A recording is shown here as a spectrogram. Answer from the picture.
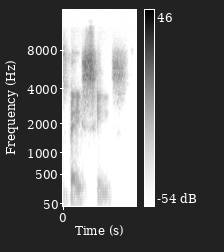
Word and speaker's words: bases: We change the vowel to the tense vowel E, and the final sound is voiced. So crisis, singular, crises. in the plural. The stress doesn't change, okay? It's still cry, stress syllable. But just to emphasize second syllable, it's sees, sees. So crises, analysis, analyses, parentheses, parentheses, basis, bases, okay? And another video from the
